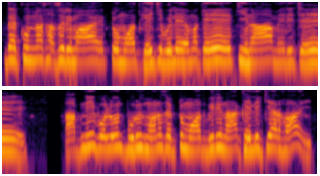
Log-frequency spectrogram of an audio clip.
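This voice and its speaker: A man's voice: very high voice, flat delivery, quick pace, sharp tone, no echo, clean studio sound, faint music behind. A man voicing a whining, cowardly, hard-drinking henpecked husband in a comic cartoon, pleading and making excuses through a sped-up voice effect. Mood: aggrieved. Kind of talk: comic Bengali cartoon dialogue.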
